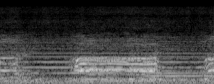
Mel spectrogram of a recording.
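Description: Group of Chakhesang Naga men chanting together in harmony: long held chords of about three-quarters of a second each, separated by short breaks, with a new chord starting near the end.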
